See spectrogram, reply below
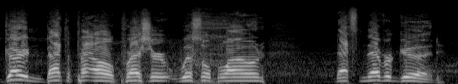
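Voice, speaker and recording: Excitable football announcer, high voice. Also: male voice, a little slow. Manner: excitable, shouts on big plays. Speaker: play-by-play announcer. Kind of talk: high school football commentary.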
